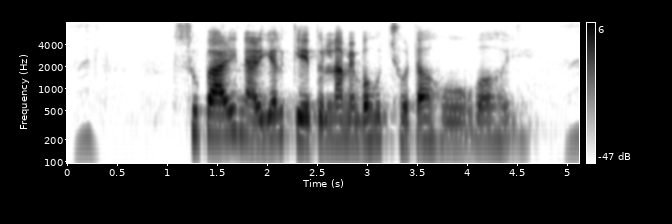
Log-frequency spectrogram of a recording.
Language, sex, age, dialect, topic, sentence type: Magahi, female, 25-30, Western, agriculture, statement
